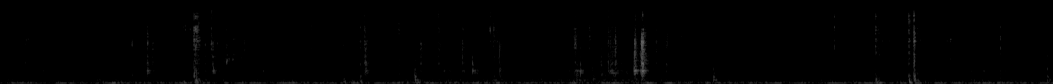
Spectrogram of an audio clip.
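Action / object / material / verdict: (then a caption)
scrape / solid bar soap shaved with a metal blade / soap / none. A small, solid, round lavender soap puck is held in the hand and shaved into flakes with a metal utility blade. It makes a steady run of quiet, bright, crisp scraping and crinkling strokes over a faint low hum. A few sharper crunches stand out near 2, 6.4 and 9 seconds.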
